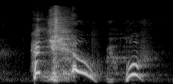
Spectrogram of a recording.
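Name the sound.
sneeze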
